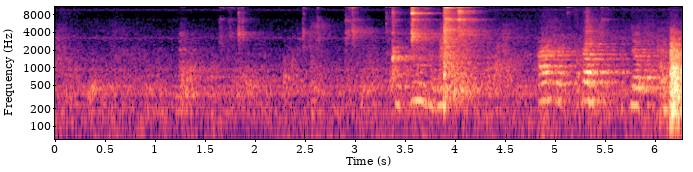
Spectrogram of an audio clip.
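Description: Sharp metallic clicks and clinks as a weight-pull harness is clipped to the cart, followed near the end by a short pitched vocal sound.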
